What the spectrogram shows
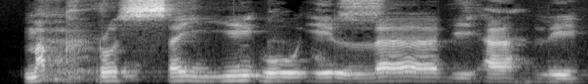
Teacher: huruf kaf tidak boleh dikolkol. Ya, dia hanya hamas, keluar udara ya.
